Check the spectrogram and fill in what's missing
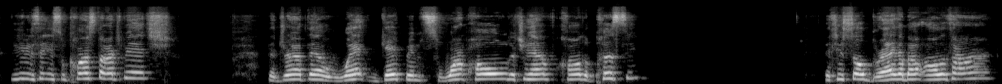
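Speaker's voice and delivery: loud sneering taunt; mocking taunt. Real, not acted. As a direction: taunt her loudly. Insulting her loudly.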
